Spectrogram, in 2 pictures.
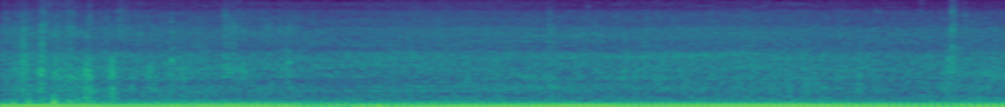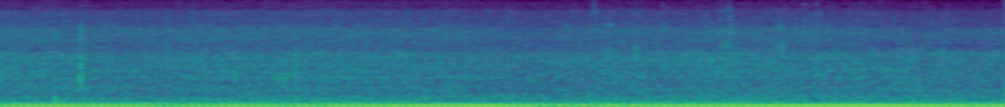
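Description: Jeep Wrangler's engine running, a steady low drone that dips briefly about two seconds in and again near eight seconds, with a few faint ticks of clatter.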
